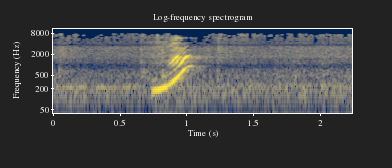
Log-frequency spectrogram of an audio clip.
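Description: A woman's voice saying a single word, 'Moi ?', in one short, steeply rising exclamation, over the faint steady hiss of an old broadcast recording.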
